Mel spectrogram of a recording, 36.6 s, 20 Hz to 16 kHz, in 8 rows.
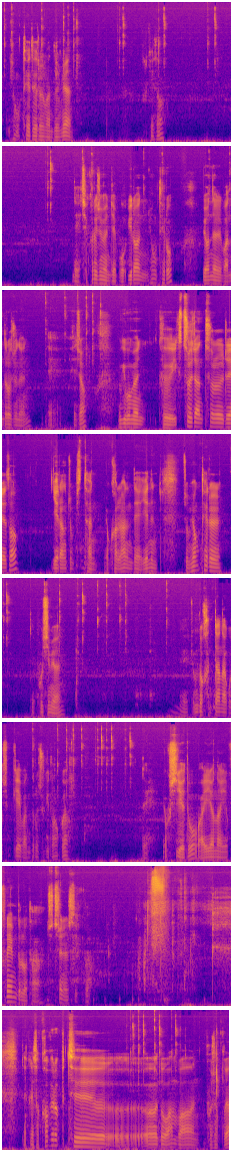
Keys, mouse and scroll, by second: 0.0 space, 0.4 shift+scroll down 1, 0.5 shift+middle click, 9.9 shift+middle click, 23.2 shift+middle click, 35.3 Delete.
